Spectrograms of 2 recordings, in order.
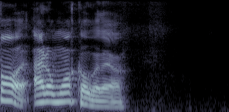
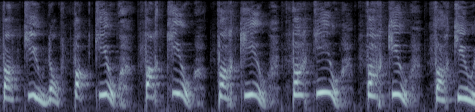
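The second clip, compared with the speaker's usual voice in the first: higher, hammed-up repeated curse; mock tirade; 9 semitones higher than usual. Vlogger cursing at critics, hammed-up rising tirade. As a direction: keep firing it, each higher. Repeated fuck you, escalating.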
